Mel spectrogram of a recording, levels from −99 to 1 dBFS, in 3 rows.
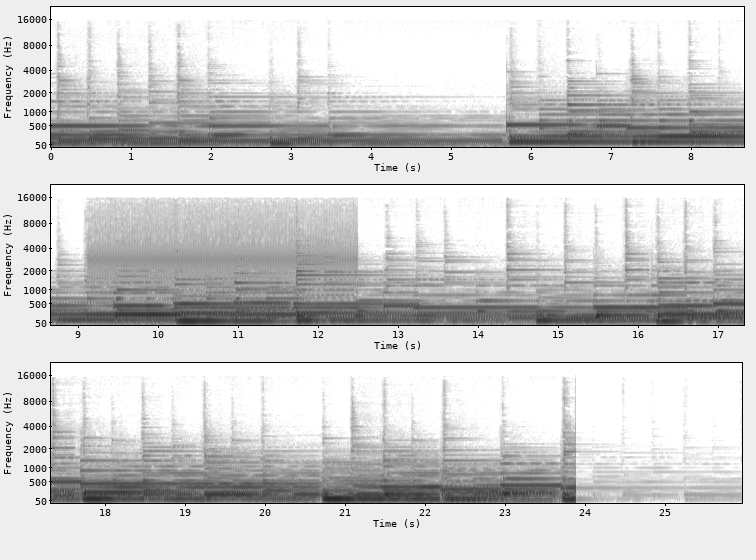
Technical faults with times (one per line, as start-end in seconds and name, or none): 9.12-12.50 mains buzz
23.89-25.96 one channel inverted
